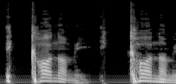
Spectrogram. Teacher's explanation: ايكونومي لاحظوا ركزت على ك وهي اللي ضغطت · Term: ديستريس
